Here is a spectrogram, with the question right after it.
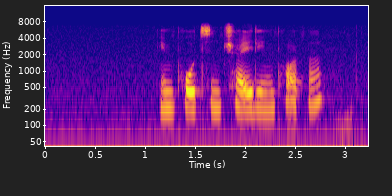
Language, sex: English, female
